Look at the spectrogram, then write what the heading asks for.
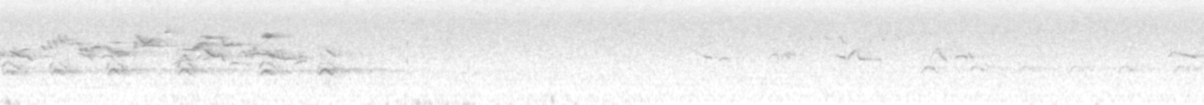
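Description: Small wild birds chirping, a quick run of short chirps over the first two seconds, then a few scattered chirps later on.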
